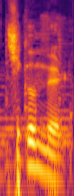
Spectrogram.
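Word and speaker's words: 직업: d dire en fait lorsque il est suivi d'une voyelle donc ici un e il va se transformer en un mium donc un M et donc ça va se prononcer chigom donc la phrase dira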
